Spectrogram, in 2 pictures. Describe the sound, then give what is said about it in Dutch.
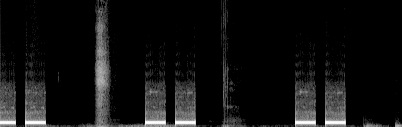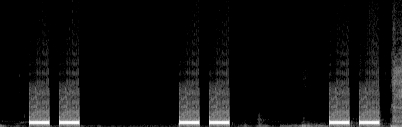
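Ringback tone of an international call to England, heard as a steady double-pulse ring repeated six times with silent gaps between, loud and alone apart from a few faint clicks and rustles. “Dan ga ik dat nu even bellen. Ja, je hoort het al gewoon. Je zit gewoon in het buitenland.”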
